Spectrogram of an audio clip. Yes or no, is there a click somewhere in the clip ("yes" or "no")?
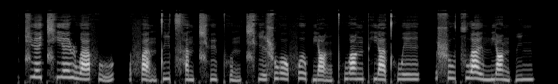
no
